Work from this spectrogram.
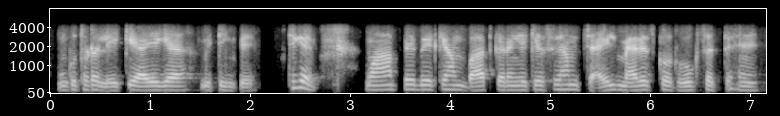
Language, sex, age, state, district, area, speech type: Hindi, male, 18-30, Rajasthan, Jaipur, urban, conversation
